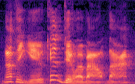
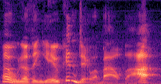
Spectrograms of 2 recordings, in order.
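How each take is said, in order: First: Raised, louder worm voice; worm character. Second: Lightly voiced pig, a little louder; Oink. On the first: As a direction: toss it off as the worm. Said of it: "said the worm". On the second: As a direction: shrug it off as a pig. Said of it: "said Oink". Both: A narrator's reading.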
